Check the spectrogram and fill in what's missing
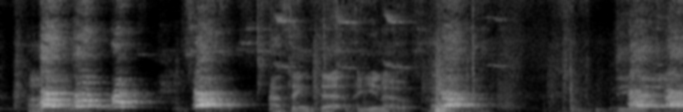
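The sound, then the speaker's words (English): A dog named Chopper barks several times in short, loud bursts, the barks breaking in between and over a man's speech. “Chopper agrees with me. You can hear him.”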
